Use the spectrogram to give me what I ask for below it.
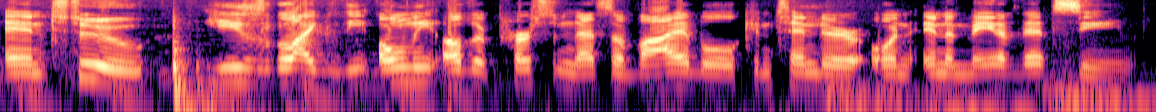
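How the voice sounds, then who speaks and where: A man's voice: medium pitch, fairly even intonation, moderate pace, bright, forceful tone. A man in casual chat while playing a video game, rambling with lots of fillers and restarts. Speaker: guest.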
